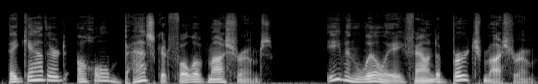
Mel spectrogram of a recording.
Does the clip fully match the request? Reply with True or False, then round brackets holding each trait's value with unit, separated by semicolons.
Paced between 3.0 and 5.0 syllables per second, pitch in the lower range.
True (4.6 syllables/s; 130 Hz)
